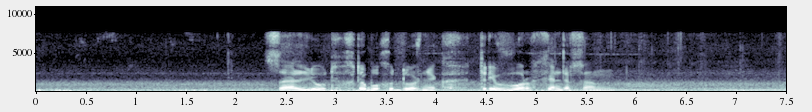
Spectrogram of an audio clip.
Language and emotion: Russian, positive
